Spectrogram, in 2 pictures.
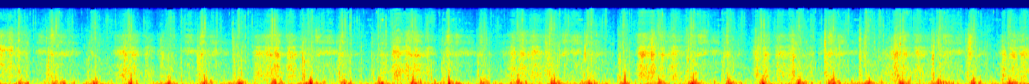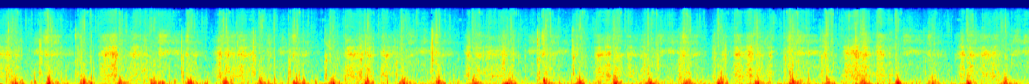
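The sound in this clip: Running footsteps during an interval run: a steady, quick rhythm of many even footfalls continuing unbroken throughout, each a soft thud at a constant pace, with no talking.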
